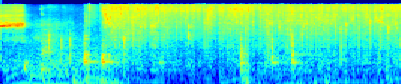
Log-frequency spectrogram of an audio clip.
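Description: Chopped red onion fries in a hot pan with loud, continuous sizzling, broken by occasional clicks and scrapes of stirring.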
